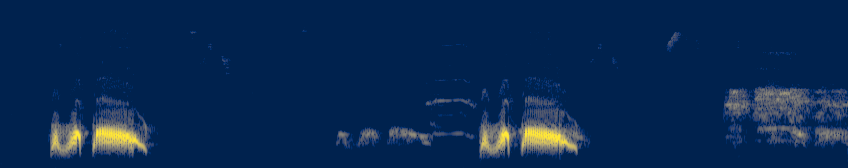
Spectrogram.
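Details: 'Thổ đồng'-voiced female spotted dove, a lure for wild males: two well-spaced phrases, each a brief clipped note followed by a long descending coo, with soft warbling notes between and after.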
